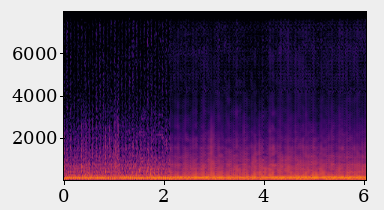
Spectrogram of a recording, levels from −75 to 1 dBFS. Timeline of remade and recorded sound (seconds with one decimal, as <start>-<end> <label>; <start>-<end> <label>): 0.0-2.1 recorded; 2.1-6.1 remade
